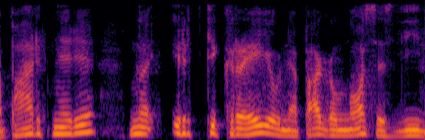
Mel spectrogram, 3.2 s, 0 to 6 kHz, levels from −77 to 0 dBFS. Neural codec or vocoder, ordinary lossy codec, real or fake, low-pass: none; AAC, 24 kbps; real; 5.4 kHz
